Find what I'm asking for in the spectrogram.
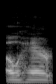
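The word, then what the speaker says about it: Eochaí: And O'Hare, by the way, is spelled E-O-C-H-A-I.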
